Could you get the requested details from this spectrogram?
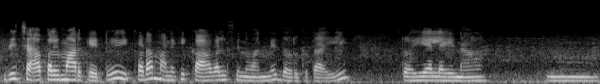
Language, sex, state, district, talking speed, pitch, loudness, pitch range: Telugu, female, Andhra Pradesh, Sri Satya Sai, 100 wpm, 185 Hz, -18 LUFS, 170-215 Hz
